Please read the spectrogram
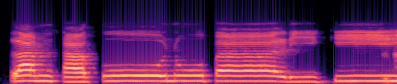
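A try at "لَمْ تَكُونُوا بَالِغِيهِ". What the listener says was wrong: Kependekan sekarang Lam takunu ba. Ini 3 huruf yang semua panjangnya sama.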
